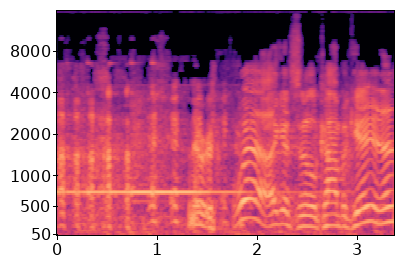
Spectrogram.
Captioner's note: dinging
